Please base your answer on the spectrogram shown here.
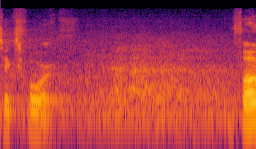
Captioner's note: laughter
